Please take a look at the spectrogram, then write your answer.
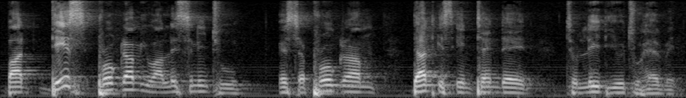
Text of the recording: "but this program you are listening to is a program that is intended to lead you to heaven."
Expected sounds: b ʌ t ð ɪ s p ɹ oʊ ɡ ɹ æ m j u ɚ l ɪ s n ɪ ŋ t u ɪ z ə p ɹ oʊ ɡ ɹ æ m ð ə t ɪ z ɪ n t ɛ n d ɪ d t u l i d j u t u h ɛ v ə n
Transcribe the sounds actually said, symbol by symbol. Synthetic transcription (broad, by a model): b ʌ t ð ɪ s p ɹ oʊ ɡ ɹ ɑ m j u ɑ l ɪ s n ɪ ŋ t u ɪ s ə p ɹ oʊ ɡ ɹ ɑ m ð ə t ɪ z ɪ n t ɛ n d ɪ d t u l i d j u t u h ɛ v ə n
